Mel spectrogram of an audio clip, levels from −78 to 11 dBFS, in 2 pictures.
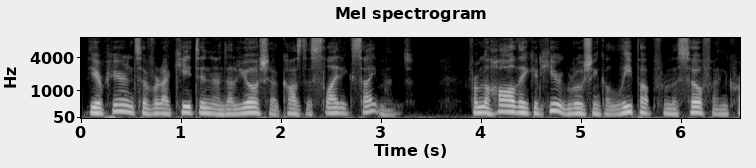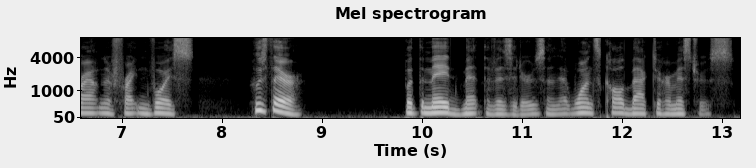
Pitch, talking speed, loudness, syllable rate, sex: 145 Hz, 205 wpm, -19 LUFS, 6.1 syllables/s, male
